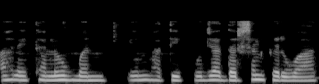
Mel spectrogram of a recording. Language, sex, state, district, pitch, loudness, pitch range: Halbi, female, Chhattisgarh, Bastar, 195 Hz, -23 LUFS, 190-205 Hz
